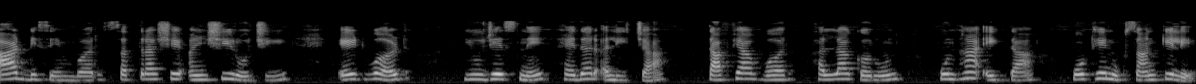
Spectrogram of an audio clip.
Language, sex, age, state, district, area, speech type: Marathi, female, 45-60, Maharashtra, Akola, urban, read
